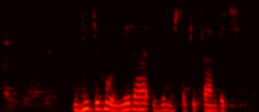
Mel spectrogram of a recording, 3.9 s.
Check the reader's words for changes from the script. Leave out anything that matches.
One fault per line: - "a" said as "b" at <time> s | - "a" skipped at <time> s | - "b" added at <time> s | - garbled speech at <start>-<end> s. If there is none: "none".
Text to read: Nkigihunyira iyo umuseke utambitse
none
